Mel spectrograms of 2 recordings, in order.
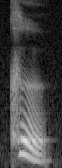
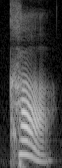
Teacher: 크, The letter kiuk is made by adding a stroke to 기역. Kiuk is a stop plosive with a stronger aspirated sound than g.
